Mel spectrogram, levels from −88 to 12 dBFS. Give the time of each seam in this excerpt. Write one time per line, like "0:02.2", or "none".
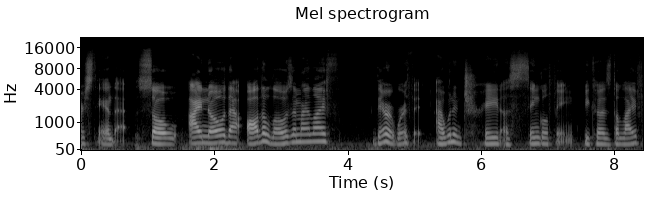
none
